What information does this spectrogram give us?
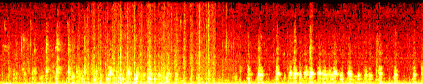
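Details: Alabio ducks, an endemic Borneo breed farmed in Central Java, produce overlapping quacks over a steady low machine-like hum, with a burst of sharp clattering sounds in the first half.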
